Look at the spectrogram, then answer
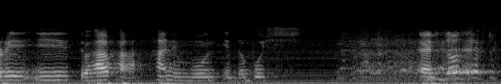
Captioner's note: laughter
